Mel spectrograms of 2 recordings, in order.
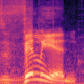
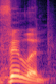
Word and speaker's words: Villian: next pick 39 and it's villian not villain you've got to make sure you get that right you might have some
